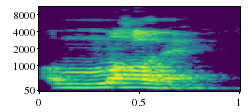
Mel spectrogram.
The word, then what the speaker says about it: महोदय: तो देखिए महा प्लस उदय, महा उदय, महा उदय, आ उ नहीं बोल के ओ बोल देते हैं, दोनों का थोड़ा थोड़ा मिला करके, इसलिए उच्चारण हो जाता है महोदय।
